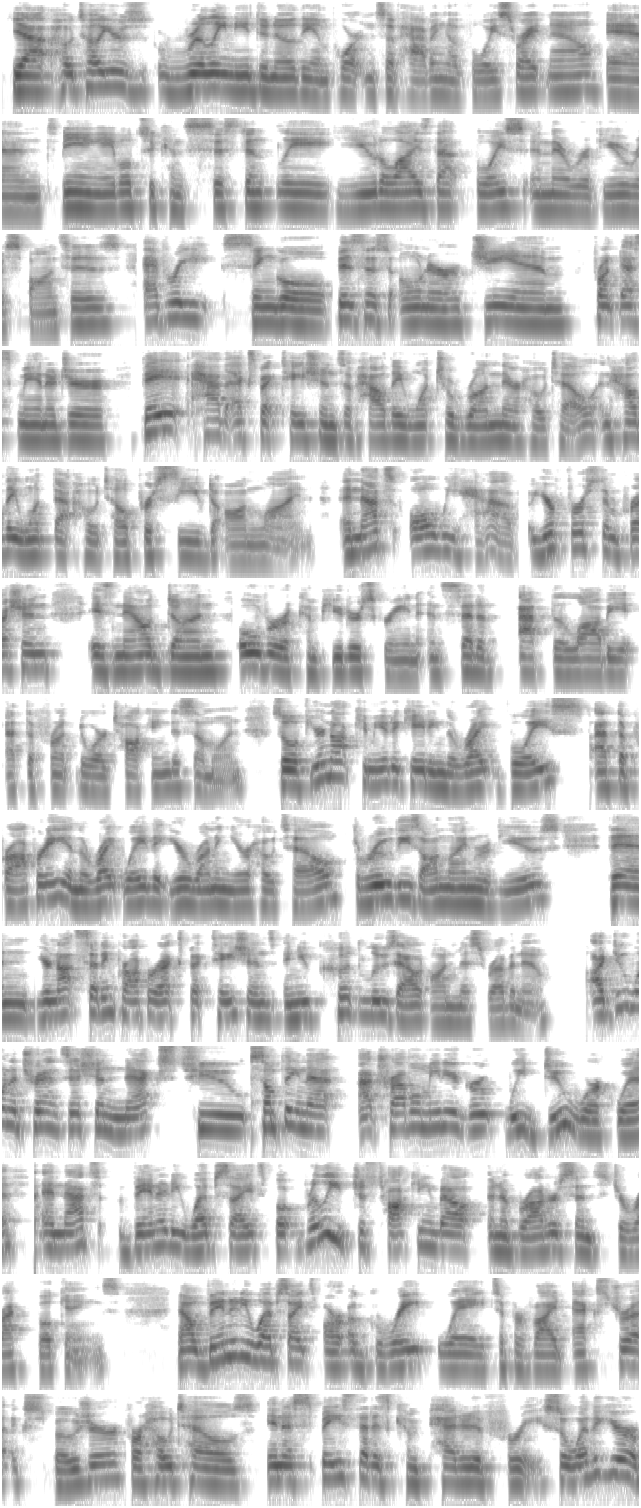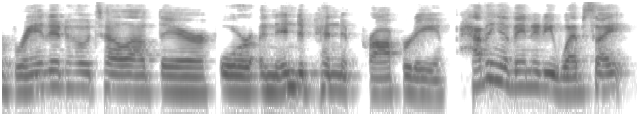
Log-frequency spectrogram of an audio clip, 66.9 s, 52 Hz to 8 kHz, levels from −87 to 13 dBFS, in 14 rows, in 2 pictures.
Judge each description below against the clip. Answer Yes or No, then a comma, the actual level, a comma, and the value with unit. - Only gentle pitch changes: No, average, 3.1 semitones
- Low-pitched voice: No, medium, 150 Hz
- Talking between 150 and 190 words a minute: Yes, average, 165 wpm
